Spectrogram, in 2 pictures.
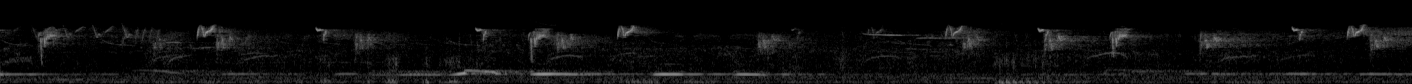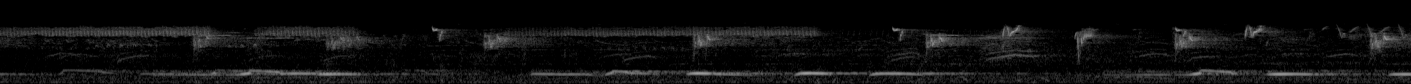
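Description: Small birds chirping: quick, sharp chirps several times a second, over a steady low hum.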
